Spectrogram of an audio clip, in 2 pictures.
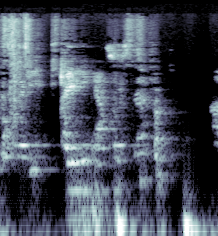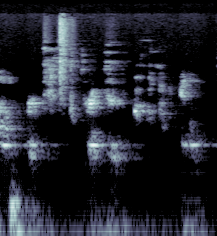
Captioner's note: speaks faintly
